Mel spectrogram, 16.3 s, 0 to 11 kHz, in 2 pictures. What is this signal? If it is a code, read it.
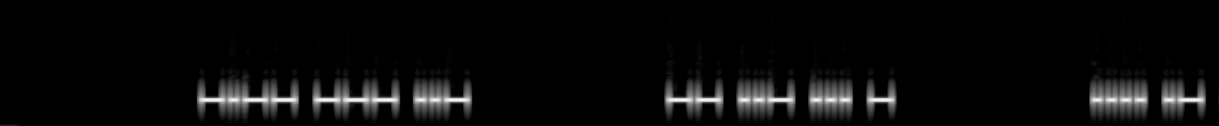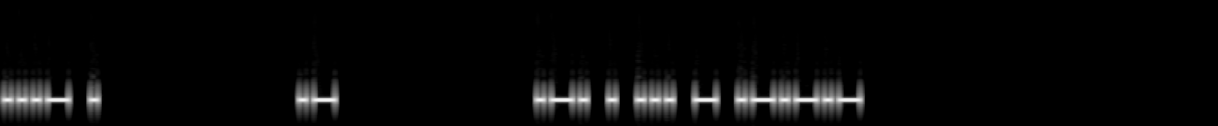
Morse code, heard as a keyed tone, about 25 wpm, 700 Hz. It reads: YOU MUST HAVE A REST.
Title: 4x Word-Spacing - Sentences from Top 500 Words - 25wpm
